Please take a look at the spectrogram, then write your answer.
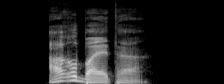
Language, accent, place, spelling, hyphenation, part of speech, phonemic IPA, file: German, Germany, Berlin, Arbeiter, Ar‧bei‧ter, noun, /ˈʔaʁbaɪ̯tɐ/, De-Arbeiter.ogg
- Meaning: agent noun of arbeiten; worker (male or of unspecified gender)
